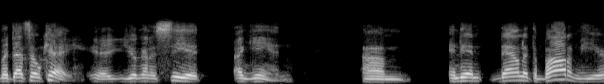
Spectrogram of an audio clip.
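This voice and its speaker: With an ordinary speaking voice, a man talks fairly slowly and with lively intonation, the sound dry and close with no echo. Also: fairly high pitch for a man. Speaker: physics teacher. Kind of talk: classroom lecture.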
